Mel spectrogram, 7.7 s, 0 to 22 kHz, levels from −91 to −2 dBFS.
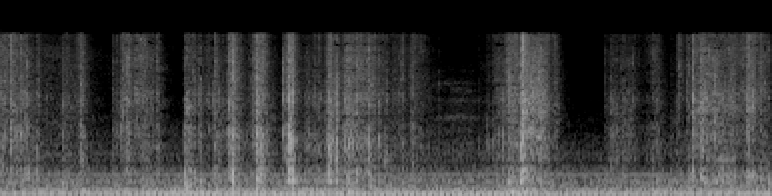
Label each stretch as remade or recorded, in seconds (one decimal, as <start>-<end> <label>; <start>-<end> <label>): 0.0-7.7 recorded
